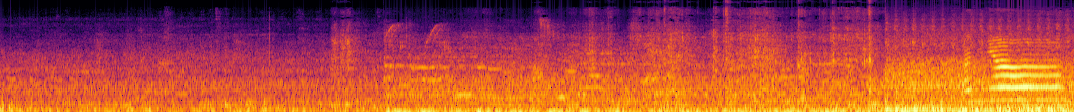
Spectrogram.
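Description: Steady outdoor background noise with a low rumble. About seven seconds in, a woman's high, drawn-out voice begins.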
